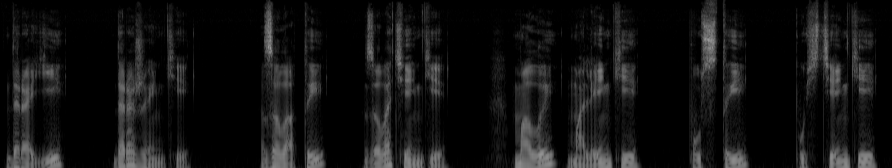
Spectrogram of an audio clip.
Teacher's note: Трэба зважаць на націск у прыметніку, ад якога памяншальная форма ўтвораная. Калі ў прыметніку націскны канчатак, то ў вытворнай памяншальнай форме націск будзе на суфіксальным галосным.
